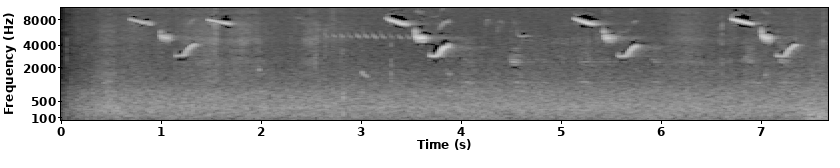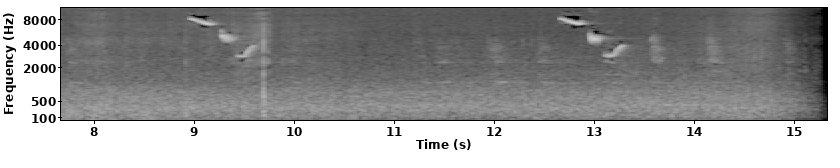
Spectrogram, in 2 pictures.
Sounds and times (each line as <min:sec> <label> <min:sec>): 0:00.7 Birds singing 0:08.0
0:09.0 Birds singing 0:09.8
0:11.4 Birds singing 0:14.4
